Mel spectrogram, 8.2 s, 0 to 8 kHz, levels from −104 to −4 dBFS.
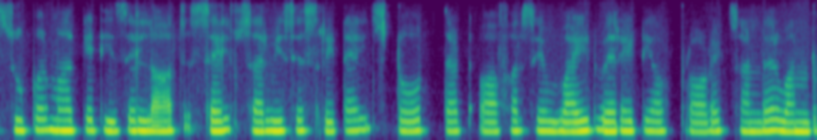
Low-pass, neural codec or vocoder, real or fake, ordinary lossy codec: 7.2 kHz; none; real; Opus, 24 kbps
